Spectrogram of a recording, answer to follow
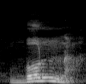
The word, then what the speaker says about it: বন্যা: আপনারা খেয়াল করুন যে শুরুর অটি সব ক্ষেত্রে ও হয়ে যাচ্ছে। শুরুতে অ আছে, সেটা স্বতন্ত্র অ কিংবা ব্যঞ্জনে যুক্ত অ। তো আরও বলছি, বন্যা, অধ্যক্ষ, অভ্যাগত, কথ্য, পথ্য,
